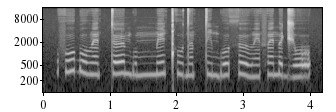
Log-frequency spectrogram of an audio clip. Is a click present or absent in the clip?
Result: present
